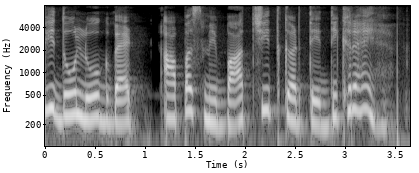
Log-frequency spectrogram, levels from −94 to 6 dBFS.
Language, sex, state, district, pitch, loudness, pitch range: Hindi, female, Bihar, West Champaran, 240 Hz, -16 LUFS, 210-290 Hz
